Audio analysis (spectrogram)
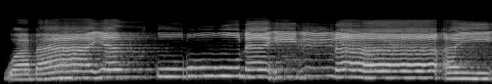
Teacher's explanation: حروف مدہ کے بعد حمزہ دوسرے کلمے میں ہے تو مد منفصل 4 الفی مد ہے. 4 الف کے برابر ہم نے اس کو کھینچ کر پڑھنا ہے.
